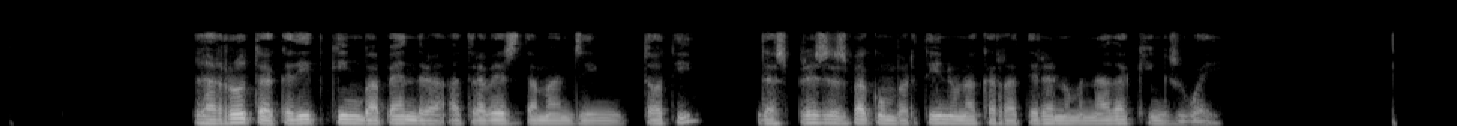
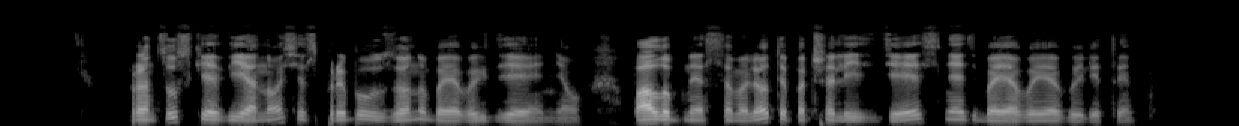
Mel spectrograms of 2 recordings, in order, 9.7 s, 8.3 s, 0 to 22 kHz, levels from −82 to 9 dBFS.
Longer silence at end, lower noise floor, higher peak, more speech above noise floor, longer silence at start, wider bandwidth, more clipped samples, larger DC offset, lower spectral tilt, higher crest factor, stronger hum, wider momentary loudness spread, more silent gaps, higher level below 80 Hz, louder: first, 1.6 s vs 0.7 s; about the same, under -90 dBFS vs -90 dBFS; about the same, -6 dBFS vs -4 dBFS; first, over 66 dB vs 60 dB; first, 1.3 s vs 0.9 s; second, 7.8 kHz vs 9.8 kHz; neither; neither; first, -6.5 dB/octave vs -3 dB/octave; second, 20 dB vs 26 dB; neither; second, 11 LU vs 14 LU; first, 4.19-4.29 s, 4.69-5.05 s, 5.28-5.32 s vs none; first, -52 dBFS vs -72 dBFS; first, -25 LUFS vs -29 LUFS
